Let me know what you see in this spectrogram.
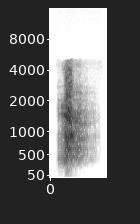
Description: bark dog

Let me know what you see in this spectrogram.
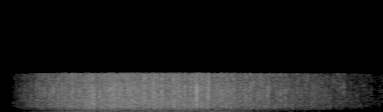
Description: Rain

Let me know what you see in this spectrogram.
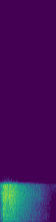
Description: gunshot

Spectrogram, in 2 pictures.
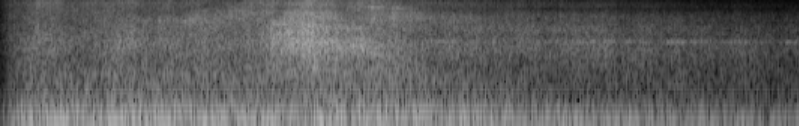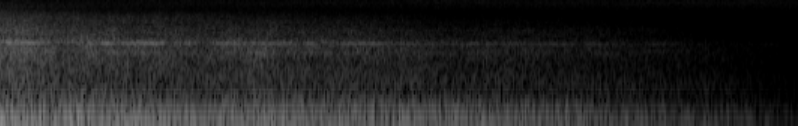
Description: spaceship

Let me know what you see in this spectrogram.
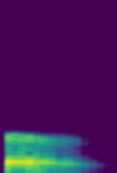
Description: yey

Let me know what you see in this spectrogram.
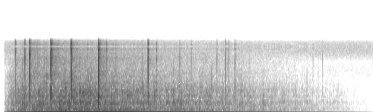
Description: fire fade out

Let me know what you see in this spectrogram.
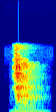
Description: LEVER fade out

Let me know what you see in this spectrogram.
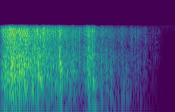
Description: rock scrumlbe

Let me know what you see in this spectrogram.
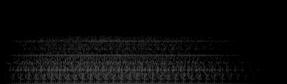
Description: Generator

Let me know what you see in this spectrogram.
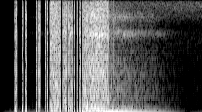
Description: crickets fade out

